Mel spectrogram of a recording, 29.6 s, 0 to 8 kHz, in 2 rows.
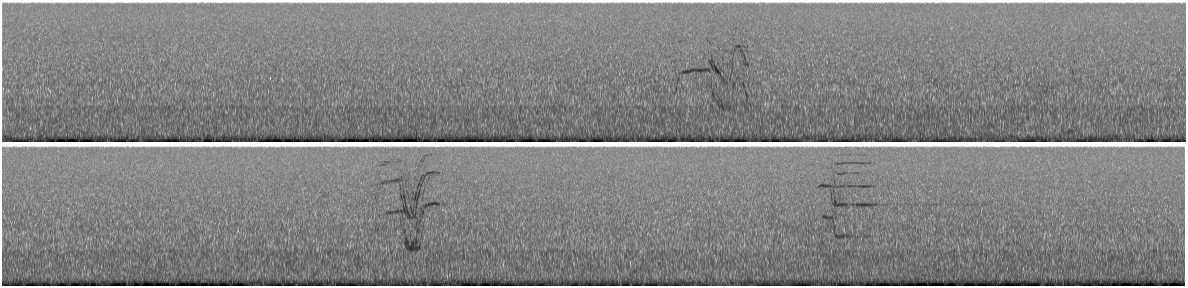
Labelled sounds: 8.4	9.1	killer whale, northern resident, G clan, GG subclan, call N29, 1.3 to 2.3 kHz
19.5	20.3	killer whale, northern resident, G clan, GG subclan, call N28, 1.6 to 4.5 kHz
25.1	26.7	killer whale, northern resident, G clan, GG subclan, call N23ii, 1.0 to 6.6 kHz

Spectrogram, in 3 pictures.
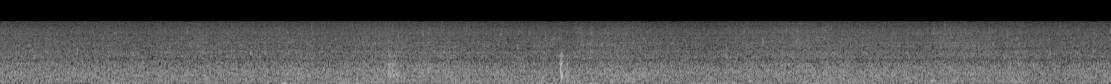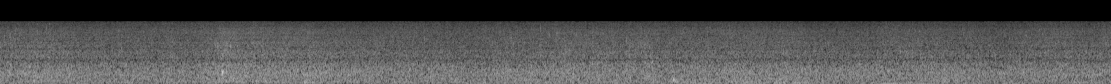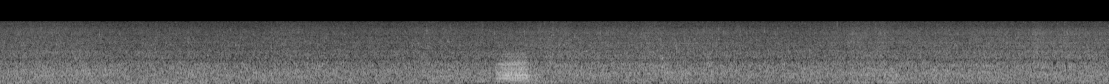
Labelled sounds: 27.2	27.5	croaking sound likely from a nearby submerged object, 0.88 to 1.1 kHz

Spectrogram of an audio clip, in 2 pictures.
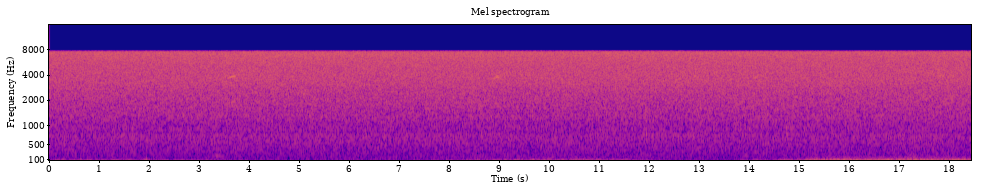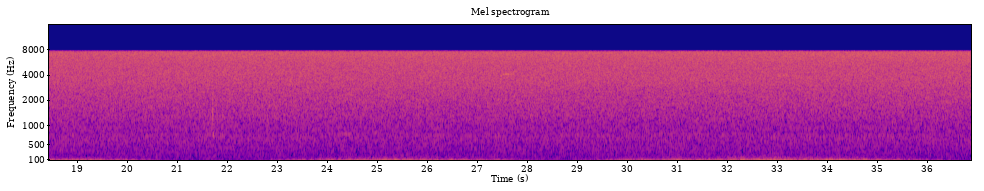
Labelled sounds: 27.4	27.7	humpback whale, 3.9 to 4.2 kHz

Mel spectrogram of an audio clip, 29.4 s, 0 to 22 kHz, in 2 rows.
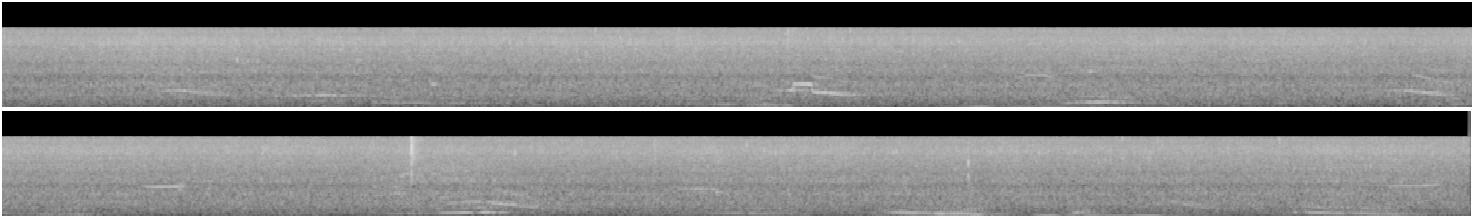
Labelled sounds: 10.2	10.6	humpback whale, 1.1 to 1.3 kHz
16.1	16.6	humpback whale, 0.97 to 1.3 kHz
21.5	21.8	humpback whale, 1.0 to 1.1 kHz
28.5	29.1	humpback whale, 1.1 to 1.3 kHz

